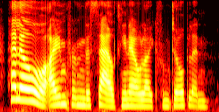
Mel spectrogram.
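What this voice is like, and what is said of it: Put-on southern Irish accent. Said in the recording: “you do a solid Irish... I get the Irish accent out when I can... Can you do the difference in the Irish?”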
